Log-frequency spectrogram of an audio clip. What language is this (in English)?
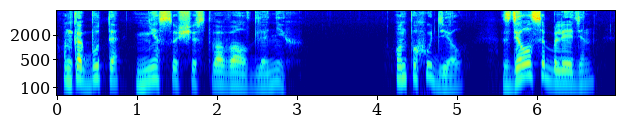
Russian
